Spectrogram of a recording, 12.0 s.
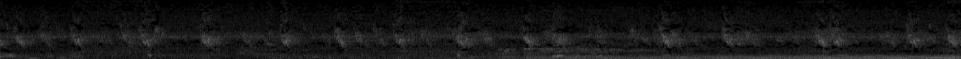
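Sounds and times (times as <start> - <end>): faint outdoor background: 0.0 - 12.0
steady low tones: 4.5 - 12.0.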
